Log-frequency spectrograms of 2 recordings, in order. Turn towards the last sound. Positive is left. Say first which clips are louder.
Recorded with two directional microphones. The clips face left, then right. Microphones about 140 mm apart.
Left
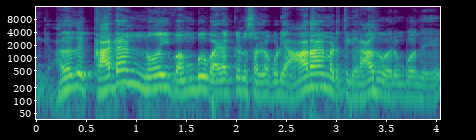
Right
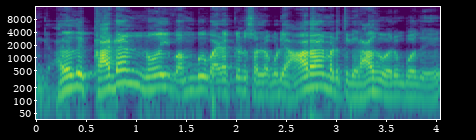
# right 3 dB
turn(degrees=-15)  # may be behind; listen again after turning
